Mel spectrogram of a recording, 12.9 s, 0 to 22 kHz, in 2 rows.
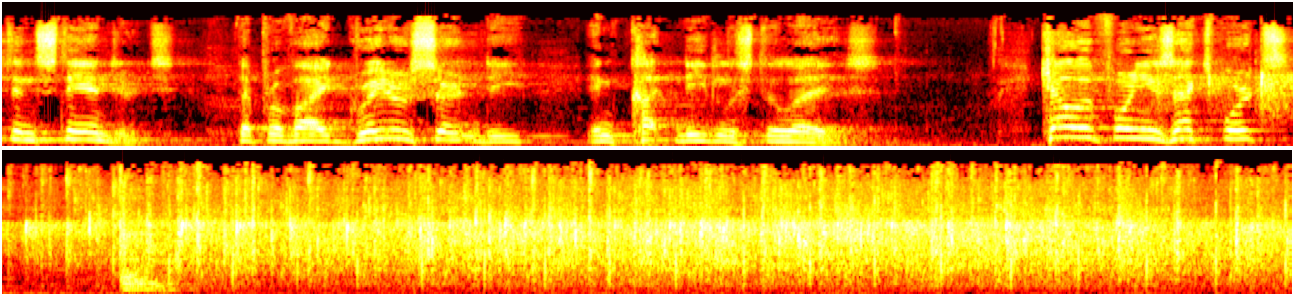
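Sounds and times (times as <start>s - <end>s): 
speech: 0.0s - 4.5s, 5.2s - 7.4s
large audience applauding during a speech on California: 6.4s - 12.9s.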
